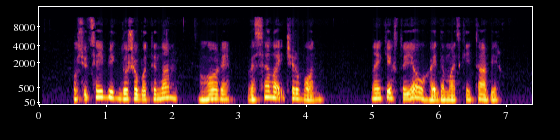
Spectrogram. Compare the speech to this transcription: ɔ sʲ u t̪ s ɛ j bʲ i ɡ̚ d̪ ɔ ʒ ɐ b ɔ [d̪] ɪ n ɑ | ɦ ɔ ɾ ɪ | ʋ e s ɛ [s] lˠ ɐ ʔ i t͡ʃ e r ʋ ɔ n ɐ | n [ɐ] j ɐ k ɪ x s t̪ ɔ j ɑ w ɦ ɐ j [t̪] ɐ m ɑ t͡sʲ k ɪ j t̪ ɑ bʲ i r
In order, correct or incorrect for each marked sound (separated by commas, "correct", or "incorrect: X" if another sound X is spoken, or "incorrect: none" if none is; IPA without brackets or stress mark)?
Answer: incorrect: t̪, incorrect: none, correct, incorrect: d̪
